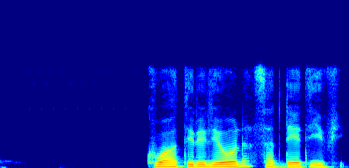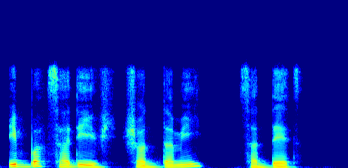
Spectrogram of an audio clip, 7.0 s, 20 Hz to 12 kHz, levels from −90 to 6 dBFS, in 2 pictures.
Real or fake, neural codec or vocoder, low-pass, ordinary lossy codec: fake; codec, 16 kHz, 0.9 kbps, LongCat-Audio-Codec; 7.2 kHz; Opus, 64 kbps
